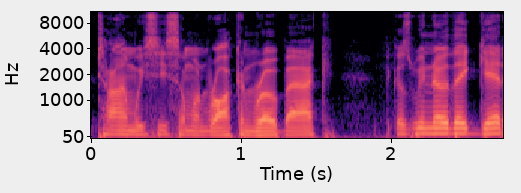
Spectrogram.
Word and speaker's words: Rhoback: Roback performance hoodies are quite possibly the softest hoodies we own.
